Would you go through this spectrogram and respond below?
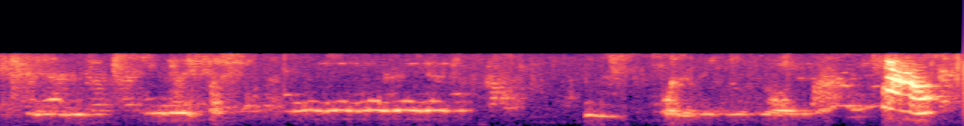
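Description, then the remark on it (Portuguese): A cat meows repeatedly: a string of drawn-out, wavering mews with short pauses between them, ending in a louder, rising cry. “Pode parar de gatinho agora.”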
